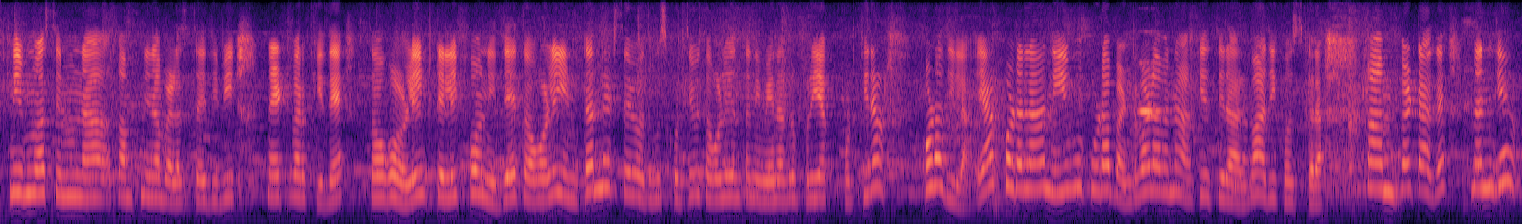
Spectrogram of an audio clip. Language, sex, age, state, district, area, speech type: Kannada, female, 30-45, Karnataka, Mandya, rural, spontaneous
